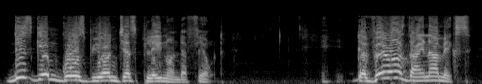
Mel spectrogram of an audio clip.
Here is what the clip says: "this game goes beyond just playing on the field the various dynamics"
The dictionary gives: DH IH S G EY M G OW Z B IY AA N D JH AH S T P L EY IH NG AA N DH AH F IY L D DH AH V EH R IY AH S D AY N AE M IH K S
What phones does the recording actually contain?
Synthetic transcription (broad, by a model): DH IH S G EY M G OW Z B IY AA N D JH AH S P L EY IH NG AA N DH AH F IY L D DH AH V EH R IY AH S D AY N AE M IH K S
